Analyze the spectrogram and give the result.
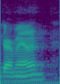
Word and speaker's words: Darmanin: My name is Tony Darmanin. You can pronounce it any way you want. My last name is Maltese.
